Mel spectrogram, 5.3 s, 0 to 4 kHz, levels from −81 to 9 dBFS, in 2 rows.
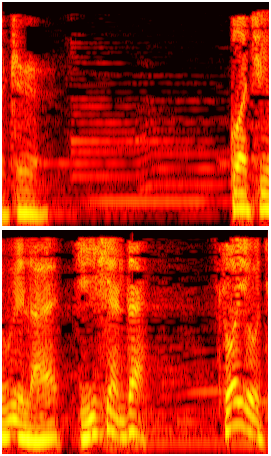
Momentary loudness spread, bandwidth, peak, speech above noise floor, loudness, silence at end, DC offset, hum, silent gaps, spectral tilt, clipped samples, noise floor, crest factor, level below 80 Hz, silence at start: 24 LU; 4 kHz; 0 dBFS; 26 dB; -16 LUFS; 0 s; under 0.1%; none; none; -10 dB/octave; under 0.1%; -41 dBFS; 18 dB; -30 dBFS; 0 s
